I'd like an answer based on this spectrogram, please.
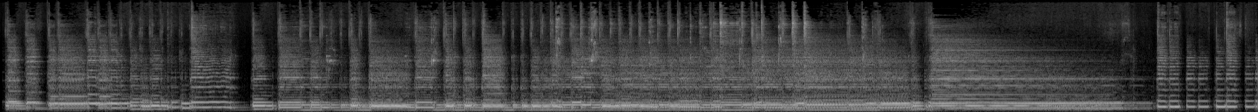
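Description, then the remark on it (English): An electric guitar plays notes and chords through a delay pedal set to smear into a reverb-like wash, the tones ringing and overlapping in a dense, sustained haze, with no talking. “I've had it so that it sounds more like a reverb.”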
